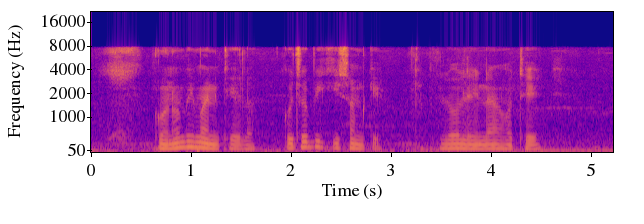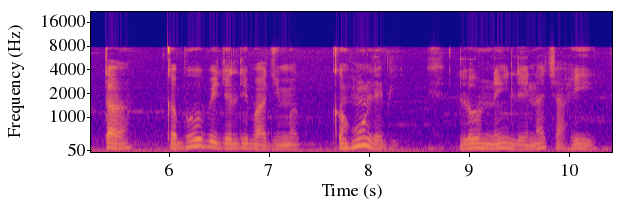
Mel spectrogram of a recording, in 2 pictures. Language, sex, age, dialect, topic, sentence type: Chhattisgarhi, male, 18-24, Western/Budati/Khatahi, banking, statement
